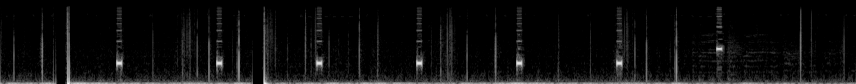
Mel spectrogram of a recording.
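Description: Old-film countdown leader effect: a short beep once a second, six times, then a single higher-pitched beep. Sharp clicks and crackle like a worn film running through a projector sound throughout.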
